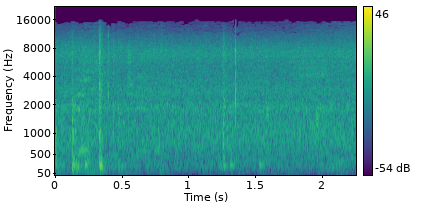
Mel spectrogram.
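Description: Steady rushing noise of shallow river water flowing, with a sharp knock about a third of a second in.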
